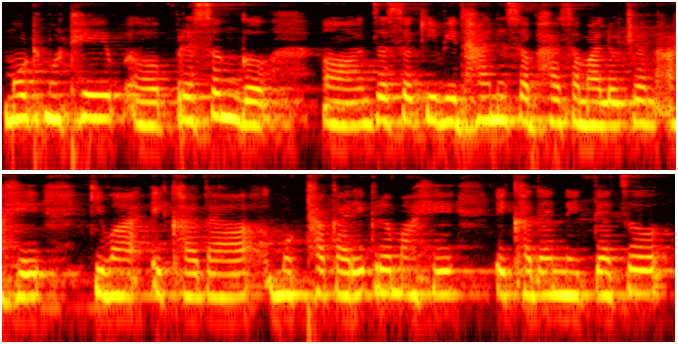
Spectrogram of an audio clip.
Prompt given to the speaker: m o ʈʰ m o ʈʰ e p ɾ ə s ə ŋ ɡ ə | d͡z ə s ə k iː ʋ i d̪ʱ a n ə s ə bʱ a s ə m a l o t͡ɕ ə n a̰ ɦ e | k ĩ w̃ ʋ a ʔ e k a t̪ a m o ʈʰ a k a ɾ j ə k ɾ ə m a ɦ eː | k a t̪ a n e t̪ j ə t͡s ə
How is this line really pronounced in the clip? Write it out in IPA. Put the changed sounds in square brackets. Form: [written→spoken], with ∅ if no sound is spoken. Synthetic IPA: m o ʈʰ m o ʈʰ e p ɾ ə s ə ŋ ɡ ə | d͡z ə s ə k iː ʋ i d̪ʱ a n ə s ə bʱ a s ə m a l o t͡ɕ ə n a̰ ɦ e | k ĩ w̃ ʋ a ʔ e [k→kʰ] a [t̪→d̪] a m o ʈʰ a k a ɾ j ə k ɾ ə m a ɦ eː | [k→kʰ] a [t̪→d̪] a n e t̪ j [ə→a] t͡s ə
